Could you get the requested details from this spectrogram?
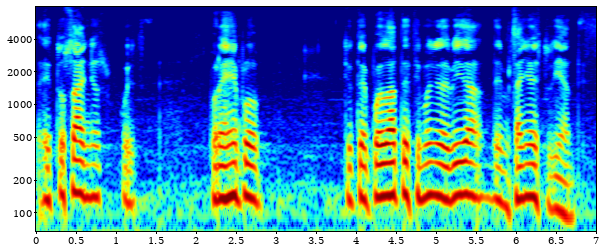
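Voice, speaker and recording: Somewhat breathy and dark, mellow in tone, the voice moves at a moderate pace with fairly even intonation. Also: man. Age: 80s+. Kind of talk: life testimony interview. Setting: TV studio.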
